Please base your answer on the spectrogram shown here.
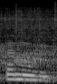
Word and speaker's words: tamouré: pratique et enseigne le tamouré une danse tahitienne bien codifié ça s'écrit tamuré s'est prononcé à morée on maintient les anges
